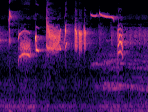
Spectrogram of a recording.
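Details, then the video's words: Orange-headed thrush song used as a lure to get birds singing: a rapid run of varied, slurred whistled and buzzy phrases, rising and falling, with short gaps between notes. Quiet background. "Gacorkan Burung Anis Kembang Dengan Pancingan Suara Ini"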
